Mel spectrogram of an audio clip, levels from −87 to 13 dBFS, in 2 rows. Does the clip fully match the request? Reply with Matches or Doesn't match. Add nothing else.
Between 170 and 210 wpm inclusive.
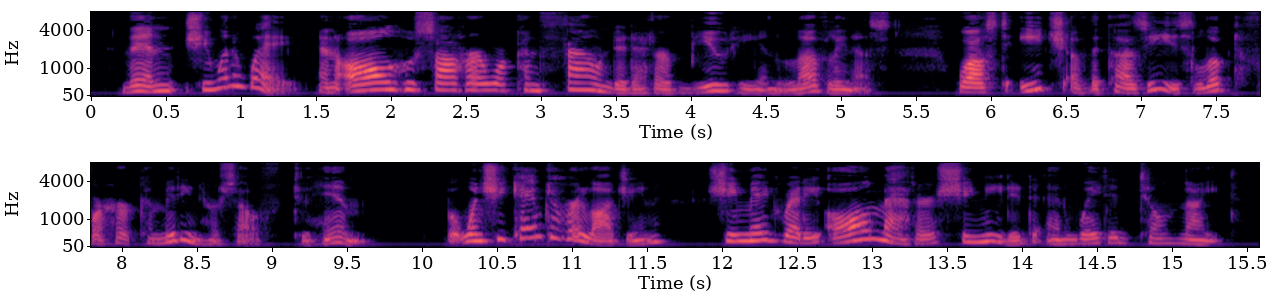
Matches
